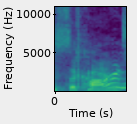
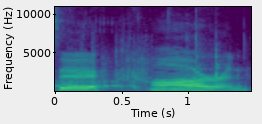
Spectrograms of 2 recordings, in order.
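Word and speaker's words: Sicarian: the um into the sicarious successes into the intercessors your pronunciation seems to be a little bit off there it's pronounced sir caron not really i'm also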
